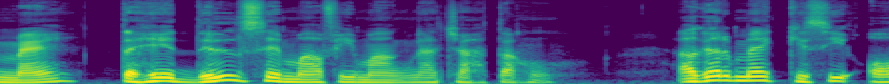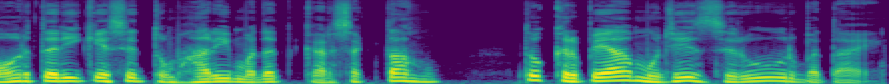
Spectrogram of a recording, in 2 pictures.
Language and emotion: Hindi, sad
